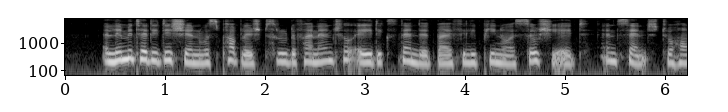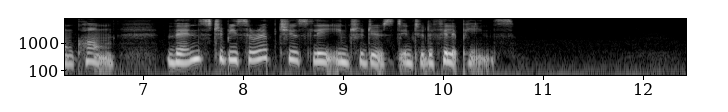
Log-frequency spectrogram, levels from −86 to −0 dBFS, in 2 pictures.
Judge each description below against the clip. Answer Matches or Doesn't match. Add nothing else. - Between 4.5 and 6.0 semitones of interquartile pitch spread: Doesn't match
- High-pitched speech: Matches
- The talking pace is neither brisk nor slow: Doesn't match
